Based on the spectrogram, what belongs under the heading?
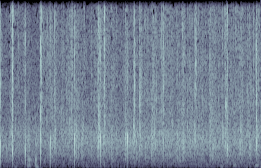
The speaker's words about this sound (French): Merci, Jeff Vandermeer, d'avoir été l'invité de Mauvais Genre. On l'applaudit.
